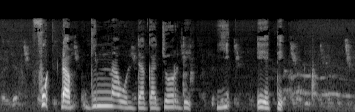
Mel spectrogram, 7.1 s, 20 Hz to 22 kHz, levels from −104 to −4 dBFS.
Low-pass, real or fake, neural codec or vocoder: 10.8 kHz; real; none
